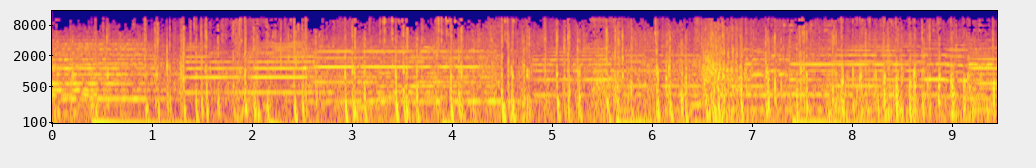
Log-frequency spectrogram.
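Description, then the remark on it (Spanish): Steady clip-clop of Shakespeare's donkey's hooves as it walks in the opposite direction at an even pace, loud and continuous for the whole stretch, layered over sustained musical tones and a low bass. “Shakespeare intenta seguirlos, pero su burro camina en dirección contraria.”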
